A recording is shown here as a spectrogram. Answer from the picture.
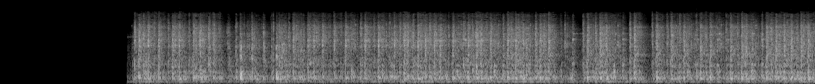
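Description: Typewriter sound effect: rapid, continuous key clatter that starts suddenly a little over a second in, with two short breaks later on.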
